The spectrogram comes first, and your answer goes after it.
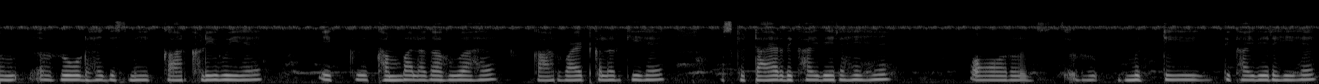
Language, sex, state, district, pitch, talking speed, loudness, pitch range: Hindi, female, Maharashtra, Dhule, 205 Hz, 145 wpm, -38 LUFS, 200-210 Hz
